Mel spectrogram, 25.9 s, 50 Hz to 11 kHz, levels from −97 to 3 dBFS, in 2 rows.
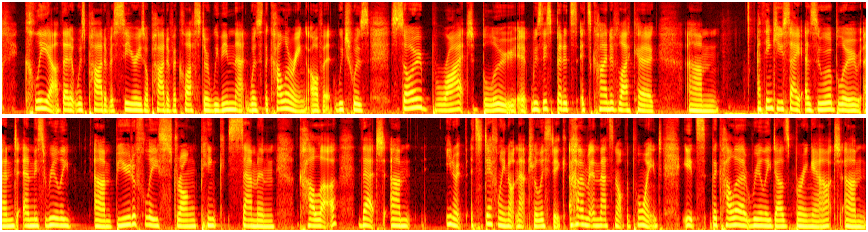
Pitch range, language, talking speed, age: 160-185 Hz, English, 170 wpm, 10-29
